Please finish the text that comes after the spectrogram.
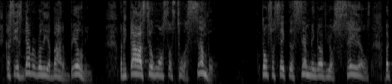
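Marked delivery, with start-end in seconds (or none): none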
